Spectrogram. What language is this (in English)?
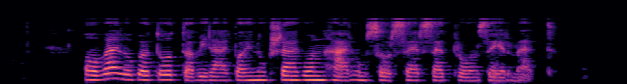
Hungarian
